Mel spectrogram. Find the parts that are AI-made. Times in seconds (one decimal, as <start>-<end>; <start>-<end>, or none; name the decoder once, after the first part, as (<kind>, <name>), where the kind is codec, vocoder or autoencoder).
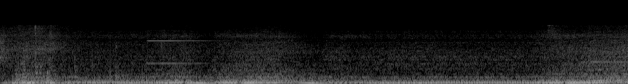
0.4-1.2 (vocoder, BigVGAN v2); 2.9-3.8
